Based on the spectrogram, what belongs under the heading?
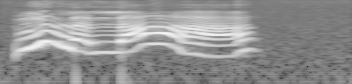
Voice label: cheer; maeve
